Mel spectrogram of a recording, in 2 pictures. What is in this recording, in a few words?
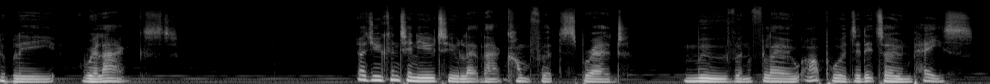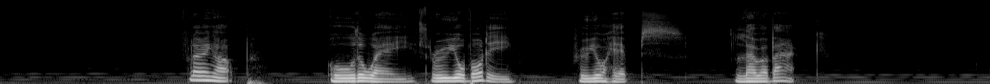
hypnosis deep relaxation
